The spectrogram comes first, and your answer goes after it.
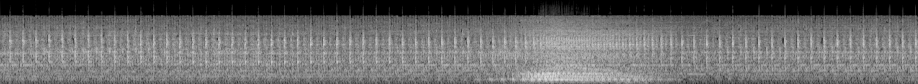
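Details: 1985 Mercedes 300TD diesel at idle: hard, even knock at roughly four beats a second that sounds like piston slap, though owner doubts that is the cause; source undiagnosed.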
